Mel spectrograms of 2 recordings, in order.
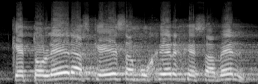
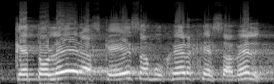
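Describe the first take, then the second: Both takes have the same delivery.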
